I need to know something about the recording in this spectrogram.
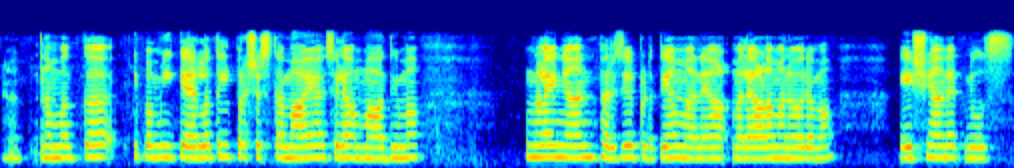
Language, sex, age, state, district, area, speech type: Malayalam, female, 18-30, Kerala, Alappuzha, rural, spontaneous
